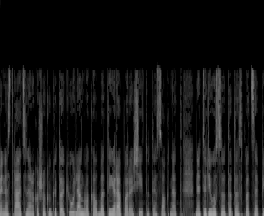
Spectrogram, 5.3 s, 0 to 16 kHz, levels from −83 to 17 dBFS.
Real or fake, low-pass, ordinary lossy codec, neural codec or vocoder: real; 10.8 kHz; MP3, 48 kbps; none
